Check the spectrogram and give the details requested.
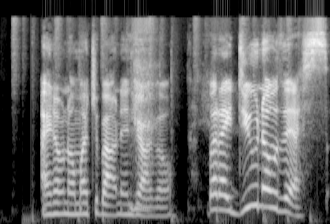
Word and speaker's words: Ninjago: don't know much about Ninjago but I do know this I had to look this up because I didn't want to say it wrong is it Ninjago or Ninjago Ninjago it is Ninjago yep so I used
